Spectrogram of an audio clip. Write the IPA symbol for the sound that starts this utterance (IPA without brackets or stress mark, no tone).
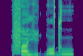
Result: f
